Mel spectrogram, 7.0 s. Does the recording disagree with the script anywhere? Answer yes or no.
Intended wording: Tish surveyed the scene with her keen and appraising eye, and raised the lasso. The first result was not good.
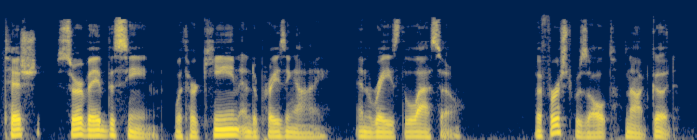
yes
